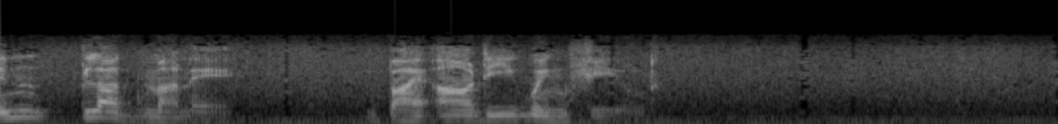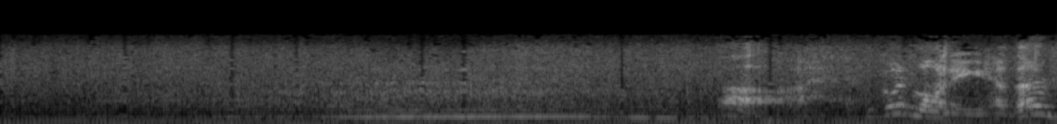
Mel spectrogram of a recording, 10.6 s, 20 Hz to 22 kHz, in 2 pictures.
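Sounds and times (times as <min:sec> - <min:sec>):
speech: 0:00.0 - 0:03.4, 0:08.9 - 0:10.5
road rumble: 0:00.0 - 0:10.5
car engine driving past: 0:05.5 - 0:09.3.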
